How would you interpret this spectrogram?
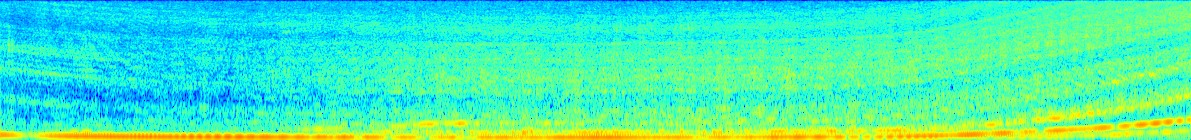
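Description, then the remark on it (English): A loud engine drones at a steady low pitch, then revs up with a rising whine over the last seconds. A newly bought Hustle Share Time Machine sound effect with no voices. “And I need you to buckle up because we're going to ride the Hustle Share Time Machine.”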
